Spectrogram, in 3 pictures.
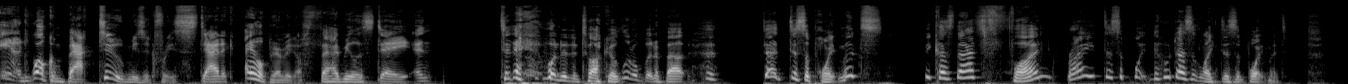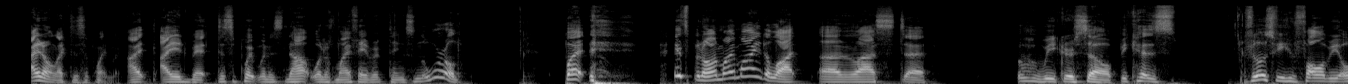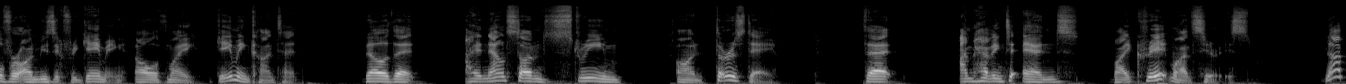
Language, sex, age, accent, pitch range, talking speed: English, male, 30-49, American, 115-155 Hz, 155 wpm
